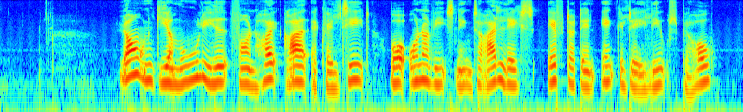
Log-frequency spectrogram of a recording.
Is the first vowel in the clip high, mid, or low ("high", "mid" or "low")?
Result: low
